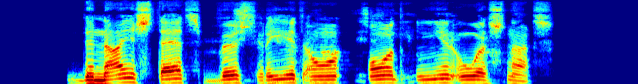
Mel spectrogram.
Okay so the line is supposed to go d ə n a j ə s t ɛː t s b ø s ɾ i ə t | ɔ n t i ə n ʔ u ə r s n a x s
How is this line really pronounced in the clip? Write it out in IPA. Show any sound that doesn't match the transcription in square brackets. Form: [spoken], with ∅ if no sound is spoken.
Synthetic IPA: d ə n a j ə s t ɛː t s b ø s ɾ i ə t | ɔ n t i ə n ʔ u ə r s n a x s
